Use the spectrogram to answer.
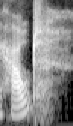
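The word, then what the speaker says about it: Haught: That's just how I've been pronouncing it. – Sometimes I like to spice it up a little bit and say hout.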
